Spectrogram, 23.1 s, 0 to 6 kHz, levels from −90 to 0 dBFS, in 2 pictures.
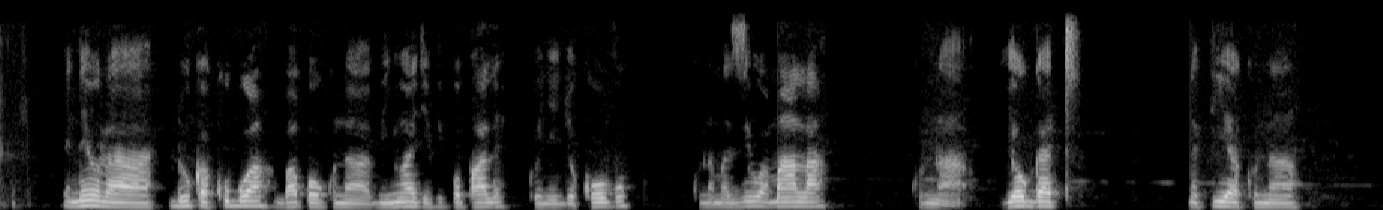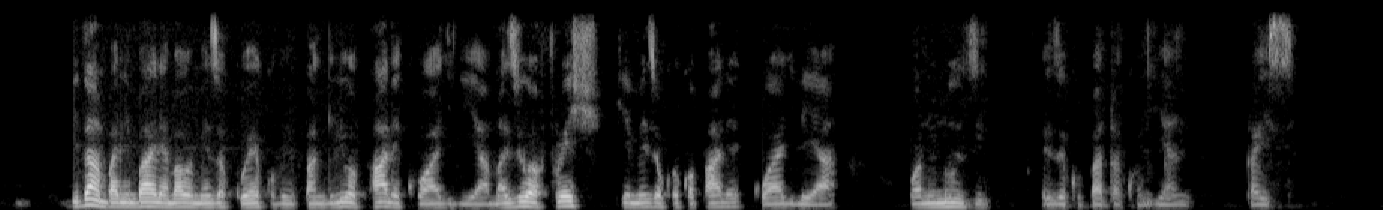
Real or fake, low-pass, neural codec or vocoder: real; 5.4 kHz; none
